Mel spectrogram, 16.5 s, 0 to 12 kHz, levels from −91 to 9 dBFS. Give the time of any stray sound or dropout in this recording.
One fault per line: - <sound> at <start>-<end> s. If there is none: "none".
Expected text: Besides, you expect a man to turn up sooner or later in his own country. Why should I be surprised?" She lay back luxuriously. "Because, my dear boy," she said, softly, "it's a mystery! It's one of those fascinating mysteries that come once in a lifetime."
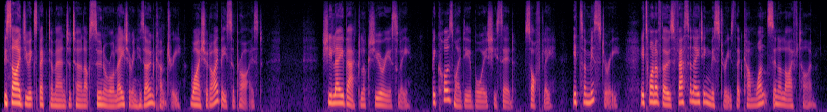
none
